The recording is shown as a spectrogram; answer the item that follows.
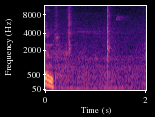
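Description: Two short, sharp clicks about three quarters of a second apart, over faint low background noise.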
